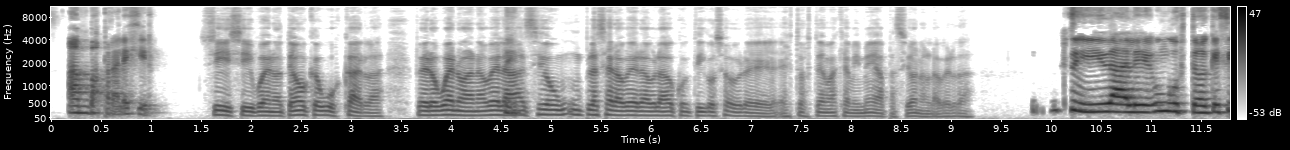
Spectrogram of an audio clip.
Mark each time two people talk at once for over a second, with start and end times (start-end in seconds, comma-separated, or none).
none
